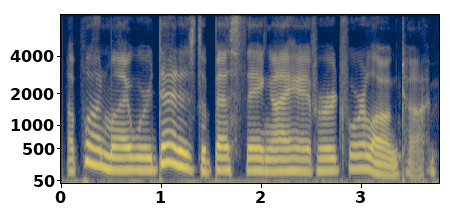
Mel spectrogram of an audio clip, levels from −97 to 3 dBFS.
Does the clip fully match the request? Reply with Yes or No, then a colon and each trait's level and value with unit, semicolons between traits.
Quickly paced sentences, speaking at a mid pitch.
Yes: fast, 240 wpm; medium, 175 Hz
